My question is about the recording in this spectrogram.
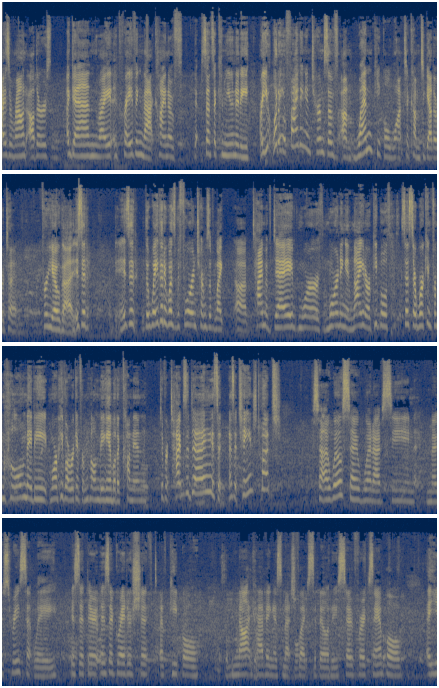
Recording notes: In this episode, recorded LIVE at the Charlotte Area Chamber of Commerce Business Expo 2023, The Charlotte Ledger's team chatted up 8 local businesses for a couple minutes each.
